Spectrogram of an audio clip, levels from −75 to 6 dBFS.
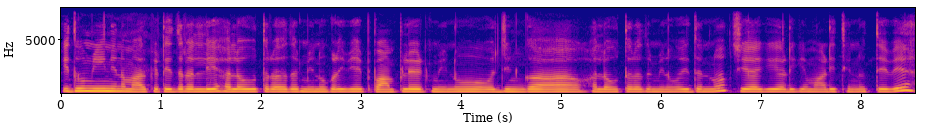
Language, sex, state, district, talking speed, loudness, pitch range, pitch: Kannada, female, Karnataka, Belgaum, 125 wpm, -14 LUFS, 200-205 Hz, 205 Hz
